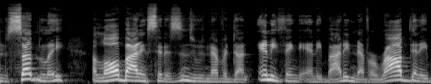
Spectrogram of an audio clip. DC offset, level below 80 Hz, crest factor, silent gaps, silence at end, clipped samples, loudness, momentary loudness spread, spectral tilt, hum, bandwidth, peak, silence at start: under 0.1%; -64 dBFS; 18 dB; none; 0 s; under 0.1%; -17 LUFS; 13 LU; -3.5 dB/octave; none; 19 kHz; -2 dBFS; 0 s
